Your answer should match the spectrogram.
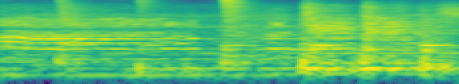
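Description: Show choir singing over live pop-rock band accompaniment, with drum hits cutting through the voices.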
